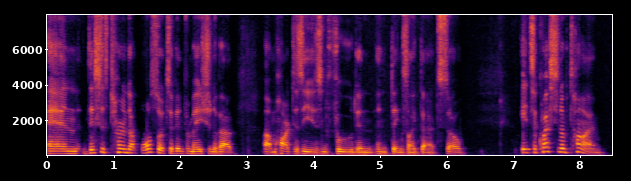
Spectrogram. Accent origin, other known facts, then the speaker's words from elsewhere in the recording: New York, United States; We grew up in New York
